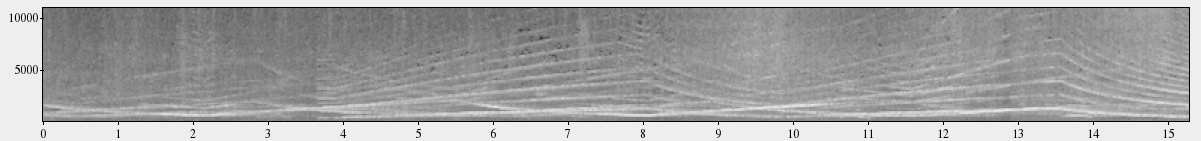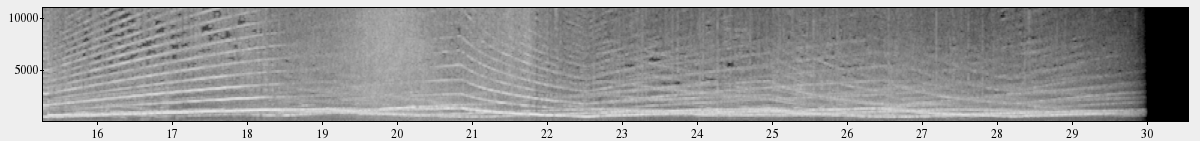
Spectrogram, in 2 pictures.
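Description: Several police vehicle sirens wailing at once, their rising and falling tones overlapping out of step as a convoy of police vans drives off. The sirens grow louder over the first few seconds and cut off suddenly at the very end.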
